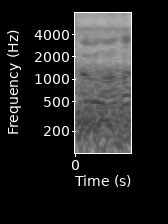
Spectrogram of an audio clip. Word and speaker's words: Ogallala: Ogallala?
